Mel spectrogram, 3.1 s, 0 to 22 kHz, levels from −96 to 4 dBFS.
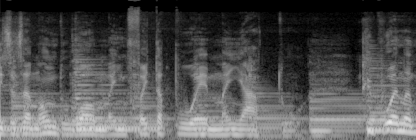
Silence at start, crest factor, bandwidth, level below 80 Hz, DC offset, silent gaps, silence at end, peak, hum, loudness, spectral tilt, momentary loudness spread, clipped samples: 0 s; 16 dB; 17 kHz; -48 dBFS; under 0.1%; none; 0 s; -2 dBFS; none; -20 LUFS; -7 dB/octave; 10 LU; under 0.1%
